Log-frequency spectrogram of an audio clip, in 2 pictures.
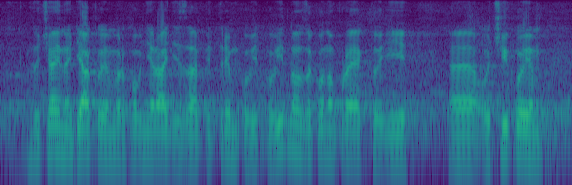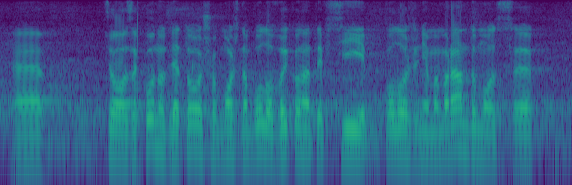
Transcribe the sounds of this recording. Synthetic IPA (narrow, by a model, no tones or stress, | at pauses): zʋɪt͡ʃɑjnɔdʲɑkʊjemʋerxɔwnʲijɾɑdʲizɐpʲid̪t̪ɾɪmkʊʋʲid̪̚pɔʋʲid̪nɔɦɔzɐkɔnɔpɾɔɛk̚t̪ʊi | ɔt͡ʃikʊjem | t͡sʲɔɦɔzɐkɔnʊd̪lʲɐt̪ɔɦɔʃt͡ʃɔbmɔʒnɐbʊlˠɔʋɪkɔnɐt̪ɪwsʲipɔlˠɔʒenʲːɐme̞mɔɾɑnd̪ʊmʊz̥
